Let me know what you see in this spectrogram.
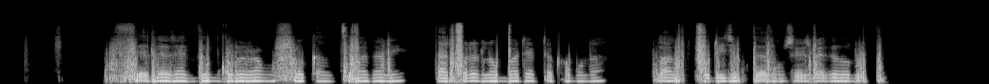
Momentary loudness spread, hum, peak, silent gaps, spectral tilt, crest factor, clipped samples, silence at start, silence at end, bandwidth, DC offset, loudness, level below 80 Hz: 9 LU; none; 0 dBFS; 4.10-4.34 s, 6.10-6.51 s; -7.5 dB/octave; 14 dB; under 0.1%; 1.05 s; 1.05 s; 7.2 kHz; under 0.1%; -15 LUFS; -44 dBFS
